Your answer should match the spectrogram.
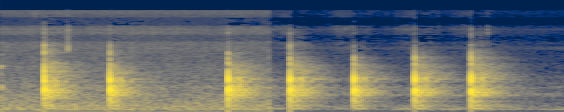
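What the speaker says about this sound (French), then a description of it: "je vais couper la betterave, bien sûr cuite, en petits cubes" Cooked beetroot is cut into small cubes on a board, seven crisp knife chops with uneven spacing, close and fairly quiet against a faint background hiss.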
